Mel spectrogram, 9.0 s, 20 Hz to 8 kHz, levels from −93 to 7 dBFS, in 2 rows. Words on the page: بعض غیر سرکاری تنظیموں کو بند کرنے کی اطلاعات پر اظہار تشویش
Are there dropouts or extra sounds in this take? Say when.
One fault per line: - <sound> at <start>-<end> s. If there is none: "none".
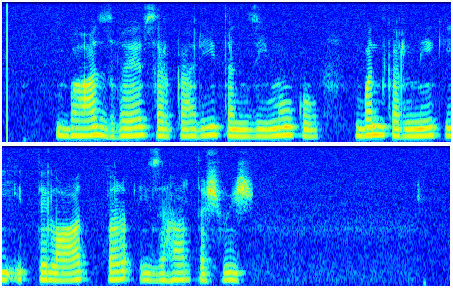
none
